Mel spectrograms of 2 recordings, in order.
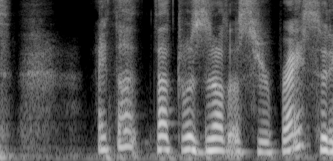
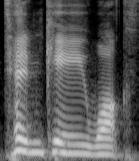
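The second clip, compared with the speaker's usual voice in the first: normal talking voice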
